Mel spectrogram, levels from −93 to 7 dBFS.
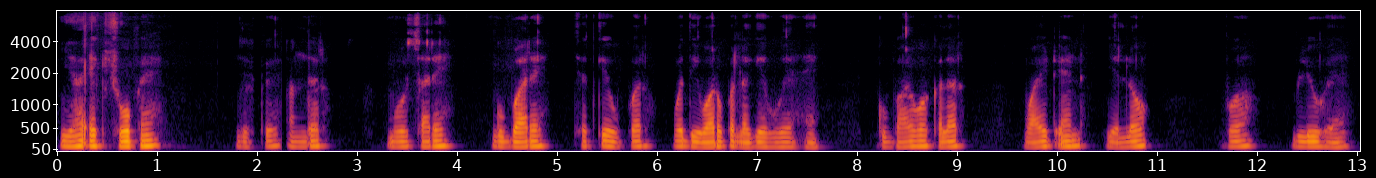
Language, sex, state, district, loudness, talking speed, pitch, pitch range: Hindi, male, Uttar Pradesh, Budaun, -24 LUFS, 120 wpm, 110 Hz, 100-115 Hz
